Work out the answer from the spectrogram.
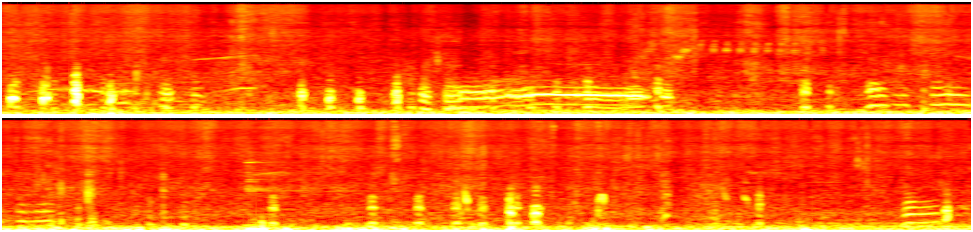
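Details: Free-range chickens foraging for bugs on a farm during the day; scattered clucks, then a drawn-out wavering cackle, followed by more irregular short clucks against constant low-pitched background rumble.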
